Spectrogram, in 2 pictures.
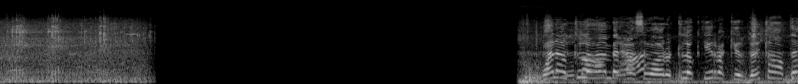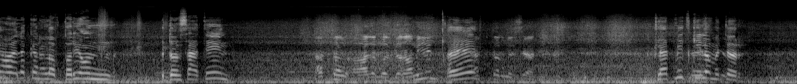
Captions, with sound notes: [Arabic spoken audio] It takes two hours. -To get to Arin? -Yes. More than two hours. It's 30 kilometers at least.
